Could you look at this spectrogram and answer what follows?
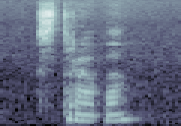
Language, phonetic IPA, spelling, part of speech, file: Polish, [ˈstrava], strawa, noun / verb, LL-Q809 (pol)-strawa.wav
